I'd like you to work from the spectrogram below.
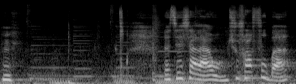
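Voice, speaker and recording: Young female gamer played by an actress, high and very animated, nervy and excitable, faint music underneath. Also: fairly quick, lightly acted. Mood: curious, impressed. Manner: excitable, expressive, wide-eyed. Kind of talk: Chinese audio drama acting.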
